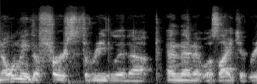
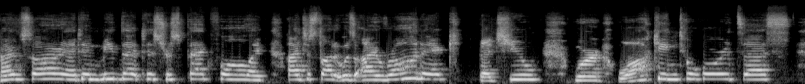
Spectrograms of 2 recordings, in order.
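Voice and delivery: high, pleading apologetic voice; nervous apology. Retold or imitated. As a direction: apologise to the spirit, high and anxious. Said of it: "Randy's like".

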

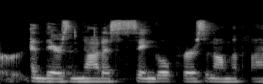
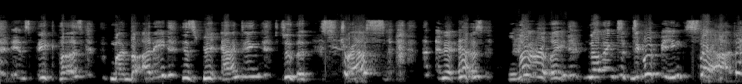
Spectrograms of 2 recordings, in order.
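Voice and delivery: much higher, laughing through the words; high mock explanation; 13 semitones higher than usual. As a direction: squeak it out half-laughing. Mock-explaining crying to partner.

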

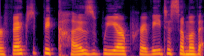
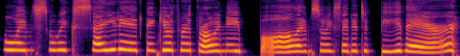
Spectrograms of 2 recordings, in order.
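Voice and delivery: much higher, slow, sugary gushing; gushing Jane; 10 semitones higher than usual. Retold or imitated. Imitating Jane thanking them for the ball, high and gushing. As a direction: coo it like an overeager girl at a party.

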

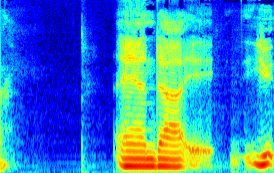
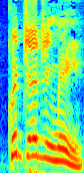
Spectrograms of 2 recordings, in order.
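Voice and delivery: mock pigeon voice; 11 semitones higher than usual. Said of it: "and he comes down".

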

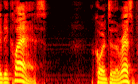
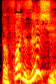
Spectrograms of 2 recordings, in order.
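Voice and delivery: outraged; 5 semitones higher, 5 dB louder than usual. Real, not acted. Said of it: "outraged comment".

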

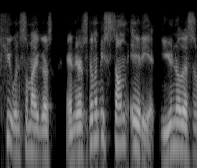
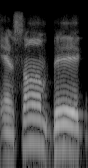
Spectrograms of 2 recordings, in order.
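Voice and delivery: ordinary talk

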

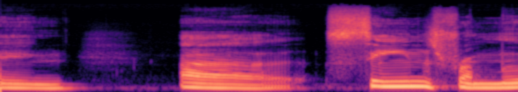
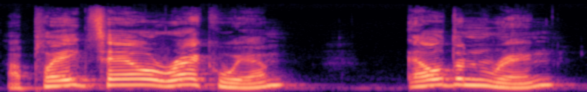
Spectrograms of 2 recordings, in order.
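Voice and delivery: announcer voice; 6 semitones higher, 4 dB louder than usual. Pretend. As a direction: read the list like an awards host. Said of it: "Read it like an announcer".

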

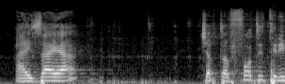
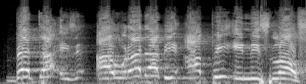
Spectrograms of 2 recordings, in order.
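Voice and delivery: higher, louder preaching burst; fervent preaching; 8 semitones higher, 4 dB louder than usual. Acted. Pastor urging church to choose love, fervent. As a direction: lift the voice in fervour.

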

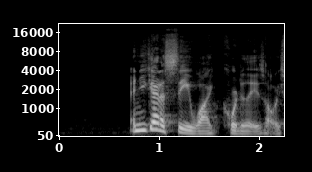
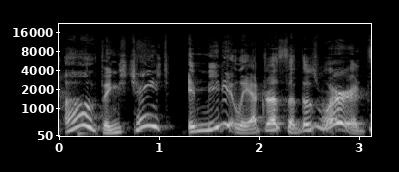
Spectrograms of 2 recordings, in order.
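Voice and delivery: mock ditzy realization; 13 semitones higher, 3 dB louder than usual. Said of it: "acting Cordelia's realization".

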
